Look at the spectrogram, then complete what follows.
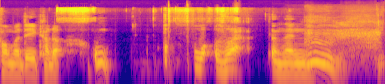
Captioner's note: imitates choking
